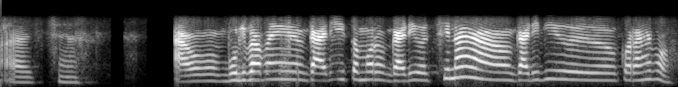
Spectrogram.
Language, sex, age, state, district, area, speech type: Odia, female, 45-60, Odisha, Sambalpur, rural, conversation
